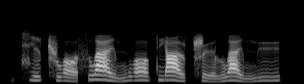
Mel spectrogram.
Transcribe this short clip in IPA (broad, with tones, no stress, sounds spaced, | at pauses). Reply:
t͡ɕ i˧˥ ʈ͡ʂ w ɔ˨˩ s w a˥˩ ɪ̯ m w ɔ˥ t̪ j ɑ˥˩ ʊ̯ ʈ͡ʂ ɻ̩˨˩ l w a˥˩ ɪ̯ m y˥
